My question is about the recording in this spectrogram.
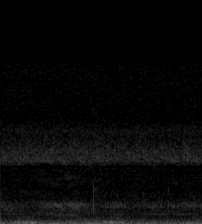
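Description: Faint room tone: a low steady hum and hiss, with no distinct event.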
